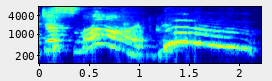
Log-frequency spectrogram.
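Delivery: high, bubbly put-on voice swooping way up on groove; cheery coaching. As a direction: sing it out like a peppy cheerleader. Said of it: "they told them from morning to night".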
